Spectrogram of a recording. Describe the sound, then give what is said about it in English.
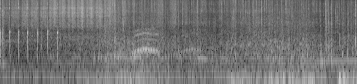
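Pigeons circle back toward a coop in an old hutong after being fed and released, as their keeper calls them home; their passing is marked by a few soft, swooping whistle-like tones over steady outdoor background noise, with faint tapping clicks at the start. “Mr. Wong is back at the pigeon coop in his old hutong”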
